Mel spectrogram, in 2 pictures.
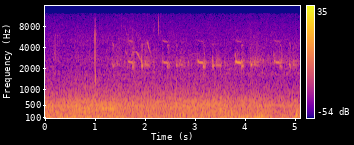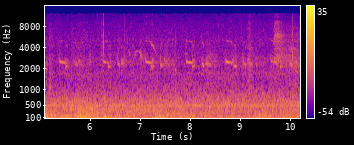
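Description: A bird calling a short, high chirp over and over, about three a second, starting about a second and a half in, over a steady low rumble and a faint steady hum.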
